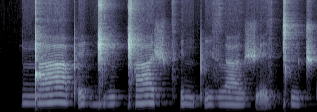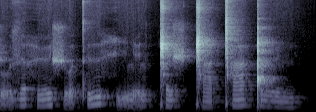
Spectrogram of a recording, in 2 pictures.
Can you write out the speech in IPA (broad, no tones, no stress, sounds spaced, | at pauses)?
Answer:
ŋ͡ǃ aː pʼ e ɡ͡ǁ i l ǁʰ aː ʃ t͡sʼ i n pʼ i z l aː l ʃ ḛ z ǀʰ ɨ t͡ʃʼ o̰ z ə h ʏː ʃ o̰ tʼ ɨ h ḭ l ḛ l ǁ ə ʃ ǁ a ǀʰ a ǃ ʏː n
